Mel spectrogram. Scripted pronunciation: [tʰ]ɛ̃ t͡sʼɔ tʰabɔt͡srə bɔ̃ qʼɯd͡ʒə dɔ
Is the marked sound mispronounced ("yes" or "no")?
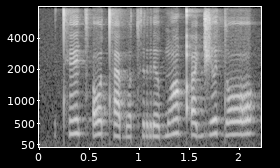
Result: no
